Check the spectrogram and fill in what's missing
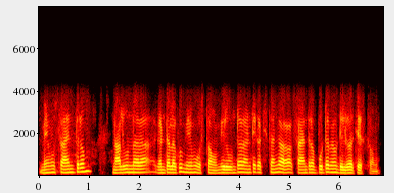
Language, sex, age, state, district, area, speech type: Telugu, male, 30-45, Telangana, Nizamabad, urban, conversation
